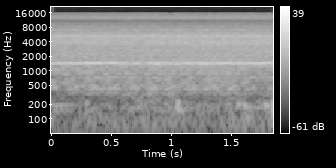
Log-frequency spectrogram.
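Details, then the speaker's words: K1500 truck idling with new Continental Elite serpentine belt replacing a chirping, squeaking one, still fluid-contaminated: steady idle, faint high whine, no squeal or chirp, much quieter; normal belt noise. "belt actually works this belt is a whole lot quieter than the old one"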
